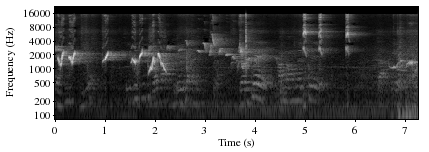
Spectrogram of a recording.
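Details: Fighting song of a white-rumped shama: quick looping whistled notes in pairs, then a jumble of buzzy and harsh phrases with a few high sharp notes.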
